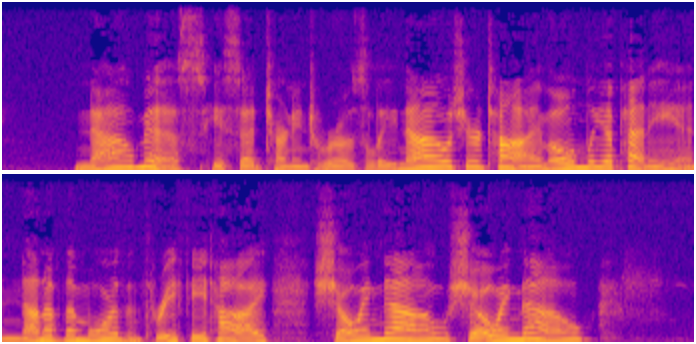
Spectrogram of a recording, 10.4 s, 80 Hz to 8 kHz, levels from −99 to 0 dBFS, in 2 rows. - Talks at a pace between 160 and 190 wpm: No, average, 150 wpm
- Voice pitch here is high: Yes, high, 220 Hz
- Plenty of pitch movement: Yes, wide, 6.7 semitones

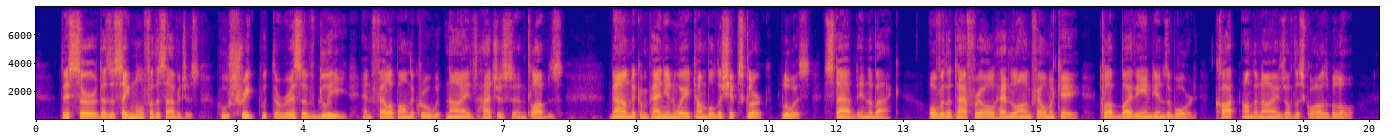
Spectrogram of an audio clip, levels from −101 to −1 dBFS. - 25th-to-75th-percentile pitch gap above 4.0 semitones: No, average, 3.2 semitones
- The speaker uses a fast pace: No, average, 160 wpm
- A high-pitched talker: No, low, 105 Hz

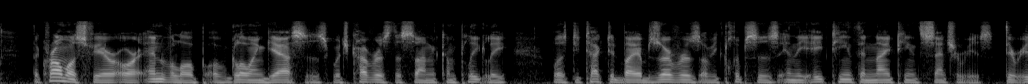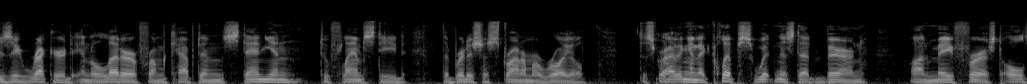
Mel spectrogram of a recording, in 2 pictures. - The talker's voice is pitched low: Yes, low, 100 Hz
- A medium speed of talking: Yes, average, 150 wpm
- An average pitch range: No, narrow, 2.3 semitones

